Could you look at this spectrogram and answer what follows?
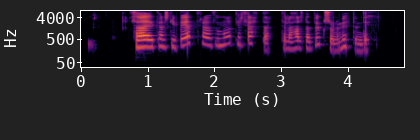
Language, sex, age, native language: Icelandic, female, 30-39, Icelandic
